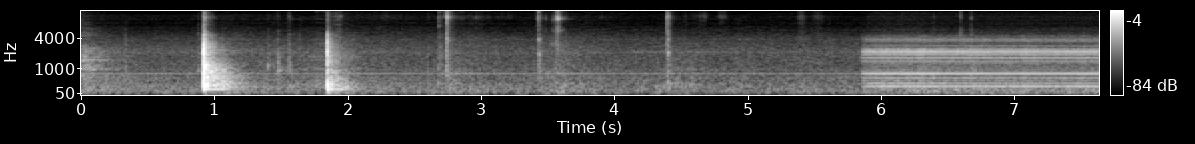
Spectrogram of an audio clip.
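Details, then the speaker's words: Tavware guitar-pedal power adaptor, about 9.28 V output at 195 V mains, plugged into effect pedal: handling clicks then steady buzzing hum as soon as it connects; adaptor feeding mains hum into the pedal. "Oh, sudah terdapat suara yang mencurigakan. Tapi it's okay, tetap akan kita akan kita uji ya."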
